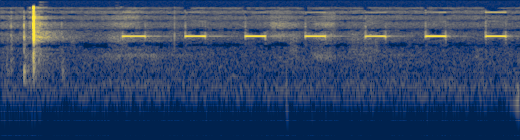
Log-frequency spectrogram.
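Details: Sony camcorder that powers on but won't load or play a brand-new tape: eight short high beeps about a third of a second apart in a quiet room, with a warning symbol shown; camcorder flagging an error.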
